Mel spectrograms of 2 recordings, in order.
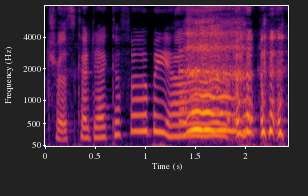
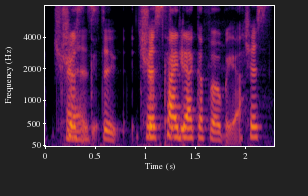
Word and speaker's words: triskaidekaphobia: And then it was like, it's literally 3 and 10 fear. I'm sorry if anybody has Triskaidekaphobia. Triskaidekaphobia. Tris is 3, Kai is and, Deca is 10, phobia is fear.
